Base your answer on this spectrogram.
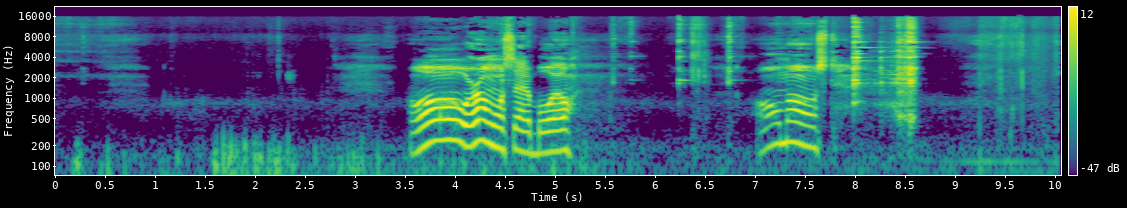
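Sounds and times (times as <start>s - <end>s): wind buffeting microphone: 0.1s - 3.6s.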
